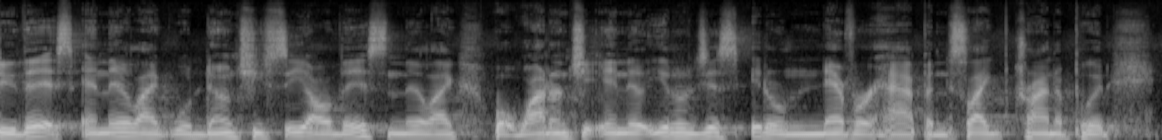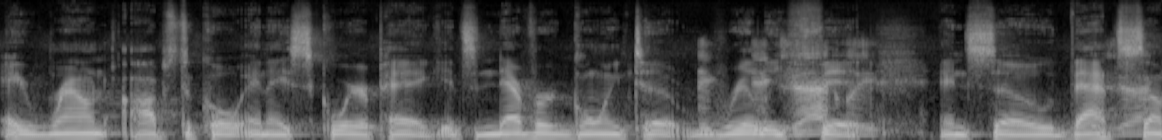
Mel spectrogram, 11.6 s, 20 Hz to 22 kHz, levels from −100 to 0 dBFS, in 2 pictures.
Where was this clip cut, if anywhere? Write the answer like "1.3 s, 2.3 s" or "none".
none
